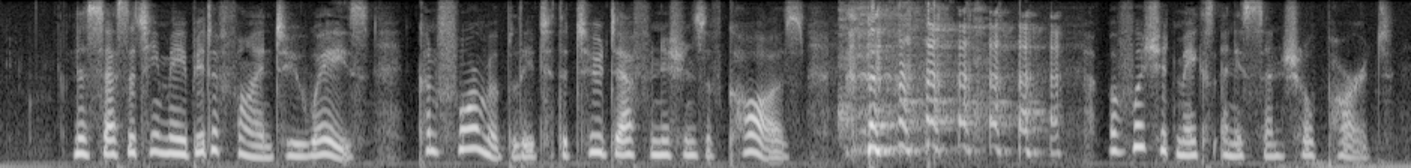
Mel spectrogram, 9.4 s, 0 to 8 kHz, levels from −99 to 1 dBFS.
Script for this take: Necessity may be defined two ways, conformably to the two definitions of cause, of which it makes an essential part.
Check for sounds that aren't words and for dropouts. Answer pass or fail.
fail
